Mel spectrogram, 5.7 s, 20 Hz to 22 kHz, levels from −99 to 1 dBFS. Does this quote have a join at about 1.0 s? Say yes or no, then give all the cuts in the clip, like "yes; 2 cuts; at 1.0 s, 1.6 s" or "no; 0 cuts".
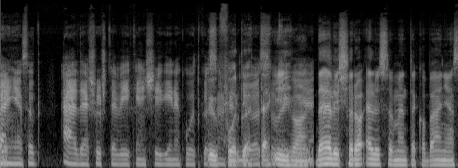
no; 1 cut; at 3.9 s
